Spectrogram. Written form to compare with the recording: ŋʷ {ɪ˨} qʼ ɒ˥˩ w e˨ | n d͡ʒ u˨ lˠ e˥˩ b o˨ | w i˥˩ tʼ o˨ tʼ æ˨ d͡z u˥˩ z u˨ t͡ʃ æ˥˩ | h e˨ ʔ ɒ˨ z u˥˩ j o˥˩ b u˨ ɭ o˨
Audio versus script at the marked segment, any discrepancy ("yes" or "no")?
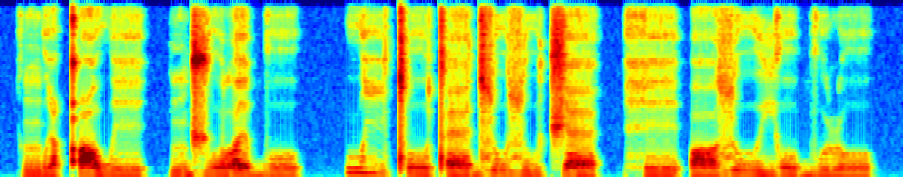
yes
